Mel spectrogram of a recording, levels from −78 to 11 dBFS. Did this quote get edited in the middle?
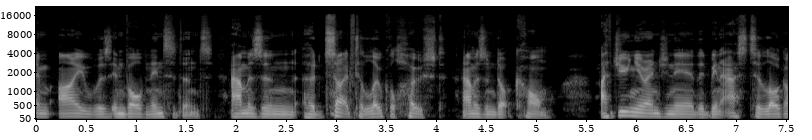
yes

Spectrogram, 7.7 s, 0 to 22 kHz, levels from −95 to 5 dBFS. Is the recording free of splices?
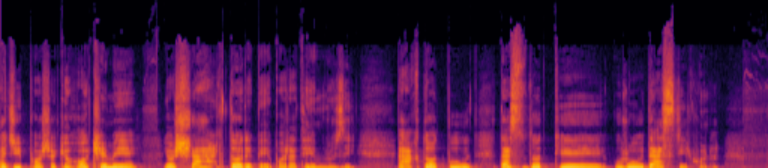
yes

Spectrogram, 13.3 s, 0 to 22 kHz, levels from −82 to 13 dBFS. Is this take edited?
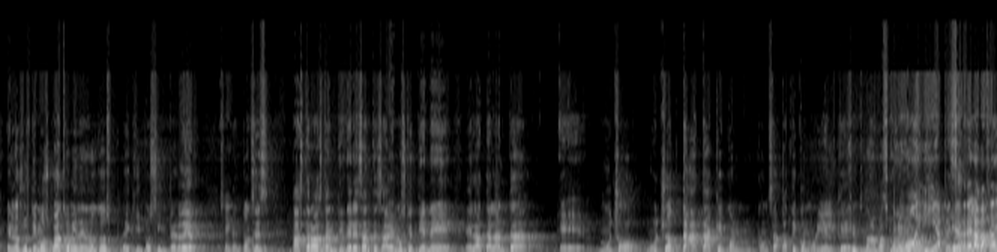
no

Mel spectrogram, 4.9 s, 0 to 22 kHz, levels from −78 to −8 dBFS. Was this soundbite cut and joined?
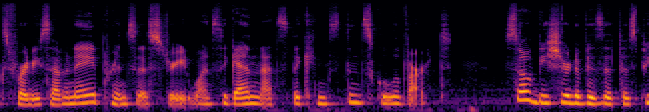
no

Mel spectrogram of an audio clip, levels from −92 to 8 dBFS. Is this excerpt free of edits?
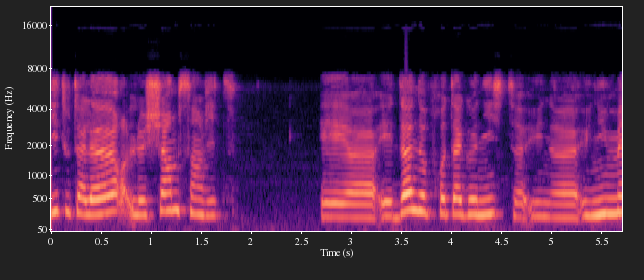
yes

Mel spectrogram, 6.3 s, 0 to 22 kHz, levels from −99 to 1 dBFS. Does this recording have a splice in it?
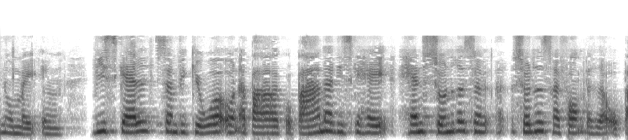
yes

